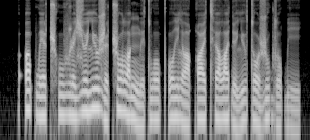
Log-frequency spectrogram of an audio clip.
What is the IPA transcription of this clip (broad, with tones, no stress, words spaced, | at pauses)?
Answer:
ʔʌ˦pwe˧ʈ͡ʂʰu˧v ɭɪ˧ʑø˦ lʲu˦ʐɪ˨ ʈ͡ʂu˦lˠi˧ŋ͡mɪ˨two˧ pʼo˧i̯lʌ˨qʷe˧tʰɪ˧ lˠe˦ɗɪ˨lʲu˦to˦˨ ʐu˦ɡlo˨ ɓi˨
